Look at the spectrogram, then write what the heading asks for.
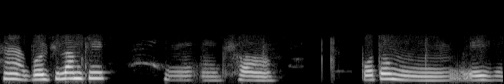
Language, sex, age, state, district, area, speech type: Bengali, female, 18-30, West Bengal, Dakshin Dinajpur, urban, conversation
